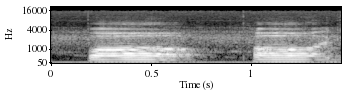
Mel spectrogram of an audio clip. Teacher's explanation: उ, ऊ, फिर आप प, फ, जब आप बोलते हैं तो दोनों होंठ आपके ऊपर और नीचे सटते हैं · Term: ओष्ठ स्थान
